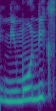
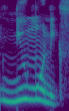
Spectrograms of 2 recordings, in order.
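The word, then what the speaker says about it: mnemonics: अभी निमोनिक्स word होता है, ये इसको बोलते हैं, एक्चुअली निमोनिक्स नहीं है, ये न्यूमोनिक्स है। न्यूमोनिक्स स्पेलिंग अलग है बट प्रोनाउंसिएशन अलग है, ये लैटिन टर्म है एंड इसको ग्रीक में भी सेम ही बोलते हैं, ग्रीक एंड लैटिन टर्म दोनों आप बोल सकते हैं।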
